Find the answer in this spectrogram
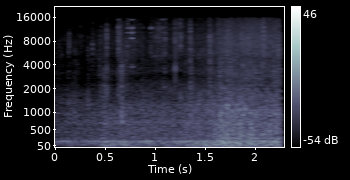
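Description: Truck heard from inside the cab while driving: a steady low engine drone with road and tyre noise, growing louder through the second half.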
